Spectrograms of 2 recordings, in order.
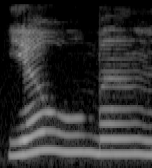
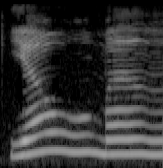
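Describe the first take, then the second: Both takes have the same delivery.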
